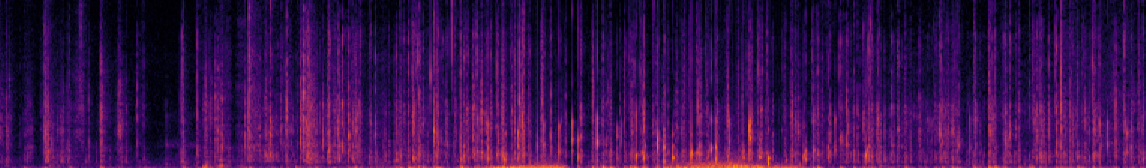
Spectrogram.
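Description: A full-size black plastic computer keyboard is held up close to a microphone while fingertips and nails tap its keys and back casing. Quick, irregular clicky taps run throughout, with two louder stretches of dense, low, booming tapping near the middle of the clip.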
